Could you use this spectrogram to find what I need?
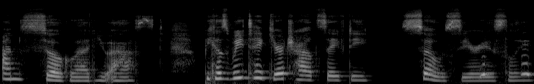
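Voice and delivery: soft, soothing, calming voice with a manipulative edge. Speaker retells a woman answering a question about nanny background checks, imitating a soothing manipulative voice. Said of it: "This woman's voice is like so... like relaxing, like manipulative, relaxing".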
